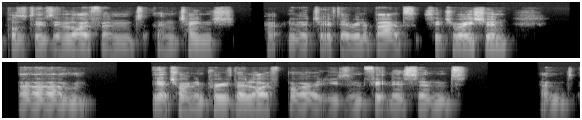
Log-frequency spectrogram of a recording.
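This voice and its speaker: A man who works as a fitness coach, talking hesitantly with many pauses and restarts in a round-table discussion. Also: sits low.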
